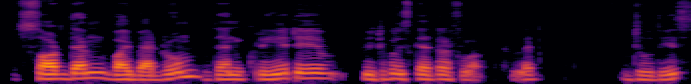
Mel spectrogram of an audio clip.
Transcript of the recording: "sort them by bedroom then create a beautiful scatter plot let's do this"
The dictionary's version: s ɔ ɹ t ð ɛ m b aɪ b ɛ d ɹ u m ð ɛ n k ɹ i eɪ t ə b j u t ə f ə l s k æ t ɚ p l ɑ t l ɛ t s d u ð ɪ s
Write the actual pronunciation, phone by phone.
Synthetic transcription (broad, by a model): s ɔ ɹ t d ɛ m b aɪ b ɛ d ɹ u m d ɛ n k ɹ i eɪ t ə b j u t ə f ə l s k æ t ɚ f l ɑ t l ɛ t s d u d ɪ s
